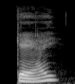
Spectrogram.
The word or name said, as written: gerrig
